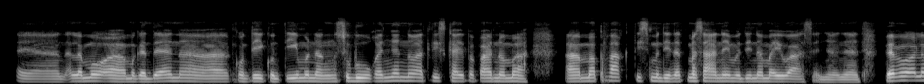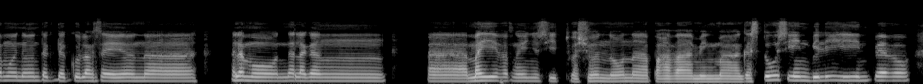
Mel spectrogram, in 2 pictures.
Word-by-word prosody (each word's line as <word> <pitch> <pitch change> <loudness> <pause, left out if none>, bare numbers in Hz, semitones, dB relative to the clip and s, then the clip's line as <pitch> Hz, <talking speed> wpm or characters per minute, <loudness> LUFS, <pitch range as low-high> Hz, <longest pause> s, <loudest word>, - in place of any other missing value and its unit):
Ayan. 125 -2 -6
Alam 145 0 +2
mo, 155 0 +3
ah, 140 -2 +3
maganda 135 0 +1
'yan 155 +1 +2
na 150 - -1 0.4
kaunti-kaunti 145 0 0
mo 150 - +3
nang 140 -1 +1
subukan 150 +1 +2
'yan 175 0 -1
'no. 170 - 0
At 160 -1 -2
least 155 -1 -5
kahit 150 -1 +1
papaano 150 0 +1
ma 145 -1 +1 0.4
ah, 145 +1 +4
ma-practice 165 +1 -1
mo 160 - +1
din 145 -1 +2
at - - -8
masanay 155 -1 +3
mo 140 -1 -1
din 145 +1 -1
na 140 - +1
maiwasan 135 -4 0
'yan, 110 -1 -4
'yan. 115 -1 -1 0.3
Pero 185 +3 +6
alam 190 0 +1
mo 185 0 -2
'no, 180 0 -2
dagdag 180 -1 -4
ko 170 -2 -3
lang 170 -1 +2
sa'yo 165 -1 +1
na 160 0 -1 0.8
alam 195 0 +4
mo, 170 -1 +1
talagang, 170 -1 +1 1.0
ah, 145 -1 0
mahirap 170 +1 +3
ngayon 160 -1 -3
'yong - - -7
sitwasyon 150 +1 -2
'no, 145 +1 -1
napakaraming 135 -2 +1
mag 130 -1 +1
gastusin, 190 +5 +1
bilihin, 180 0 0
pero, 180 -2 0
150 Hz, 170 wpm, -23 LUFS, 140-170 Hz, 1.0 s, Pero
